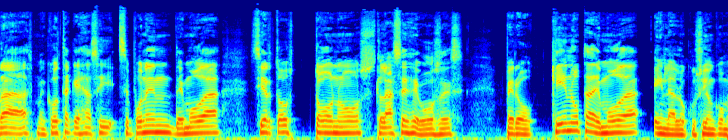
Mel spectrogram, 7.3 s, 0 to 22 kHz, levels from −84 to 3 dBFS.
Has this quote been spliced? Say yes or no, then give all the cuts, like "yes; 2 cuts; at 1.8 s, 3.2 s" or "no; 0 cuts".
yes; 3 cuts; at 1.2 s, 3.8 s, 5.8 s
